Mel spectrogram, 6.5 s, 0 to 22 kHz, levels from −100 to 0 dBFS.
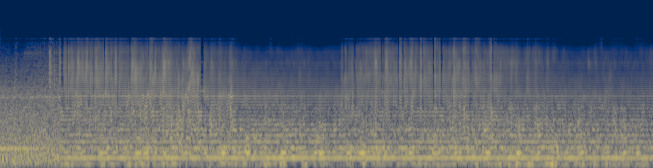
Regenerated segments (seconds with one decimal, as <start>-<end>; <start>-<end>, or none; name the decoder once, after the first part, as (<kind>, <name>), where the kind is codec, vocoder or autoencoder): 0.6-6.5 (vocoder, BigVGAN v2)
